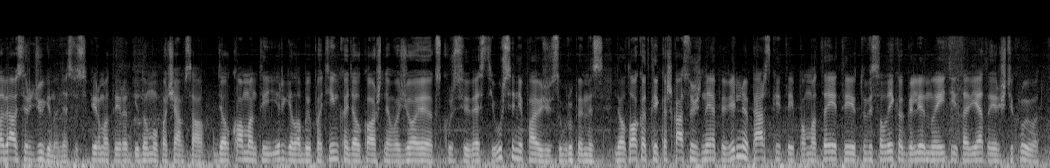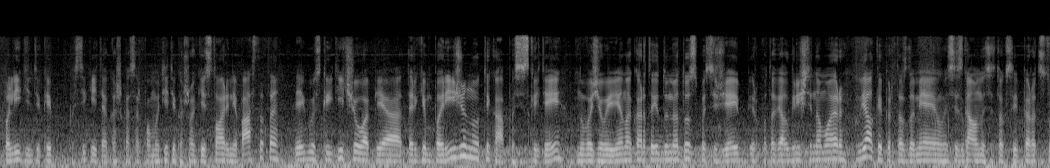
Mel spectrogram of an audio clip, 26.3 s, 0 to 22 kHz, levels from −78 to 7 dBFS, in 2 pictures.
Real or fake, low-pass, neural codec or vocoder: real; 9.9 kHz; none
